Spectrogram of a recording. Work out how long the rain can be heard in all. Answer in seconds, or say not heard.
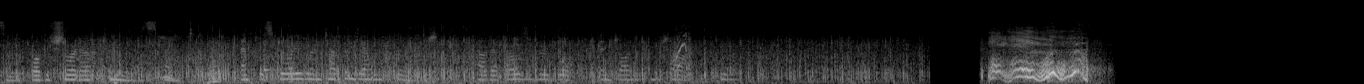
9 s.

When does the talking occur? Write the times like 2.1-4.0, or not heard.
0.0-7.5.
